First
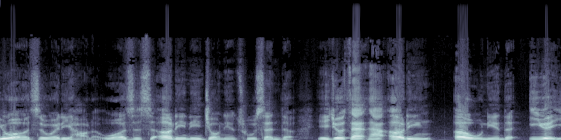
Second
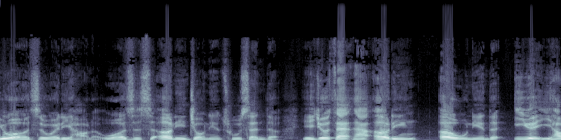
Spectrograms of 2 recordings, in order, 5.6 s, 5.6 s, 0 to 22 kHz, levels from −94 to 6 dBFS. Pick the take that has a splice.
second; 1 cut; at 1.7 s

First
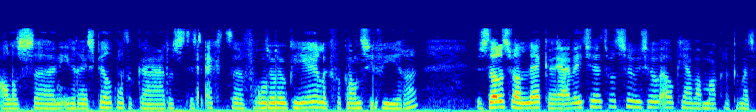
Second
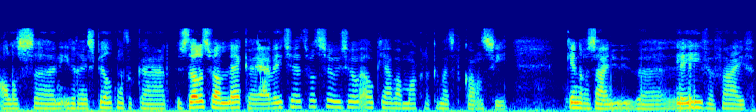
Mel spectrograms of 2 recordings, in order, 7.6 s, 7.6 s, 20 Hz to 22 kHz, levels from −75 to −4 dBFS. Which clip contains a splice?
second; 1 cut; at 1.7 s

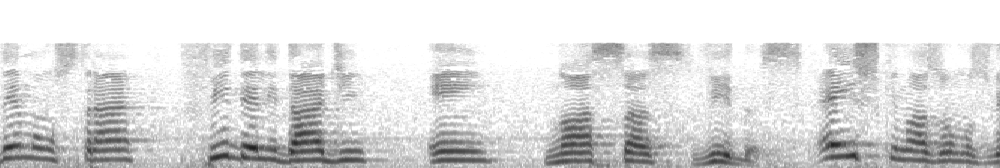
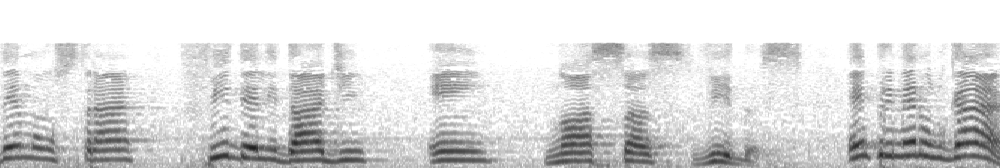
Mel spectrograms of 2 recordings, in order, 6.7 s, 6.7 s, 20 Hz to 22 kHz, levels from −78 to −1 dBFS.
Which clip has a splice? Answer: first; 1 cut; at 5.4 s

